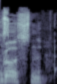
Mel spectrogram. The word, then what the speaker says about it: Ghosn: Ghosn.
